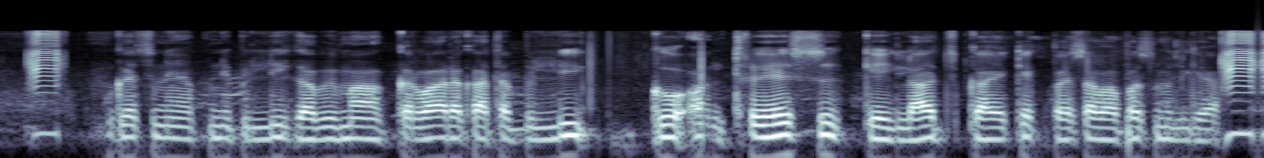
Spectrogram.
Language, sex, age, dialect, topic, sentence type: Hindi, male, 18-24, Kanauji Braj Bhasha, banking, statement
